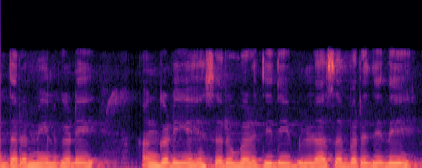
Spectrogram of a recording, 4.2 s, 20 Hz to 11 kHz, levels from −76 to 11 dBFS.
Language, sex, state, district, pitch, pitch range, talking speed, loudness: Kannada, female, Karnataka, Bidar, 215 Hz, 210-220 Hz, 100 wpm, -12 LUFS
